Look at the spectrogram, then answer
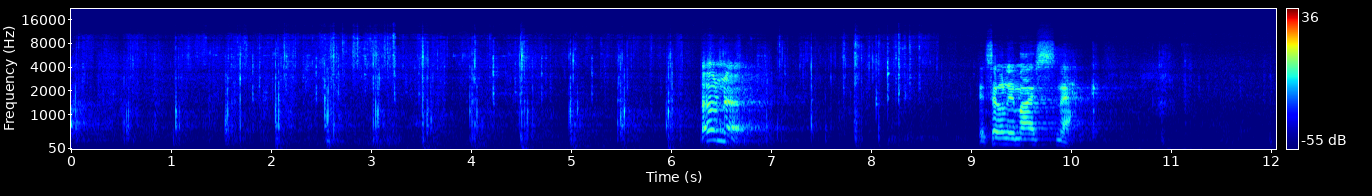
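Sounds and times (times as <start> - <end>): footsteps knocking: 0.5 - 6.3.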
